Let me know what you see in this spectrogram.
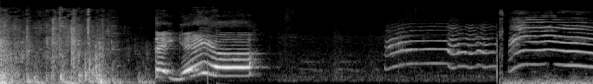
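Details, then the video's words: Kitten meowing indoors: a person speaks first, then bent, arching meows rise and fall, followed by two higher, steadier whining meows with rich overtones. "kitten meowing"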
